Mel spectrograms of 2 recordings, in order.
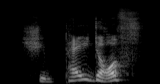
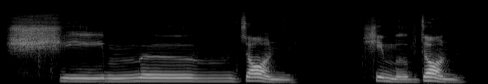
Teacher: You can see that I'm linking these to the final consonant in paid with the initial vowel sound in off. And we call this catenation in English, which is the linking of final consonants to, let's put it like this, initial vowel sounds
